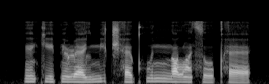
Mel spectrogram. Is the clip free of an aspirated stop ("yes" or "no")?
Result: no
